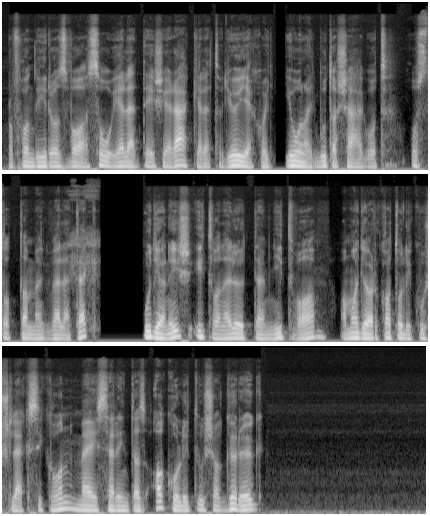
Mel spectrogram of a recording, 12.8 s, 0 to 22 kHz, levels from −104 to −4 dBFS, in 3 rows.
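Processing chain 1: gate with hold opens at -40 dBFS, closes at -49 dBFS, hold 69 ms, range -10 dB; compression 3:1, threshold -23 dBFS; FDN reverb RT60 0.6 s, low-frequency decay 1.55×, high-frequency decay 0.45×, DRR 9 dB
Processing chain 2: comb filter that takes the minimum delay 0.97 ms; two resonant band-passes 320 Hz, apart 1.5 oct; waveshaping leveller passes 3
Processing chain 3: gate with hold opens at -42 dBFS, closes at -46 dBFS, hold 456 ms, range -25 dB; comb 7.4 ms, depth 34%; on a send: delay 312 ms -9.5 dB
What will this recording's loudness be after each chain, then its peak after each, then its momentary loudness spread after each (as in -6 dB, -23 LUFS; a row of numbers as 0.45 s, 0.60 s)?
-28.0 LUFS, -30.0 LUFS, -24.5 LUFS; -11.5 dBFS, -21.5 dBFS, -7.0 dBFS; 5 LU, 5 LU, 7 LU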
